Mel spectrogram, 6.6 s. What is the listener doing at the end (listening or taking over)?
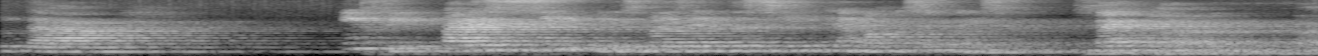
taking over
